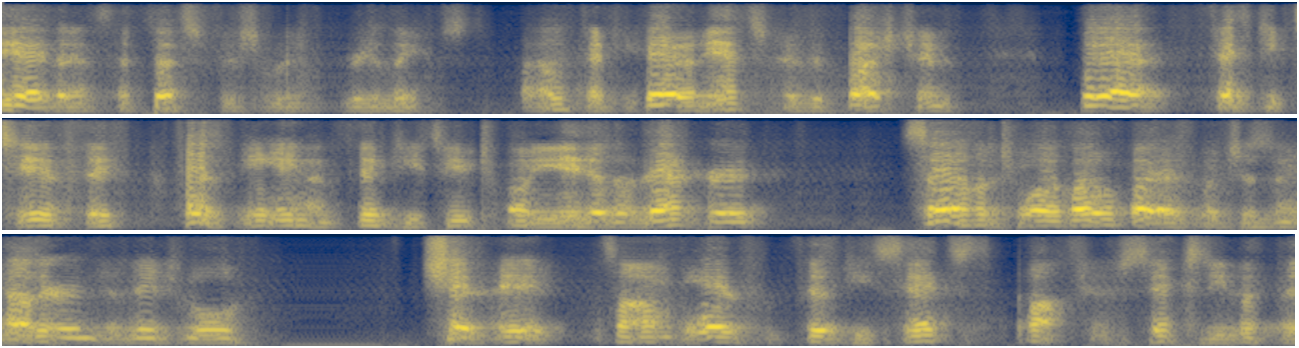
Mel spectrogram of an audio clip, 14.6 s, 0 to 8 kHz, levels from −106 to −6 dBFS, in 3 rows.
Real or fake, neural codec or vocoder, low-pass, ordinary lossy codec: fake; codec, 16 kHz, 0.5 kbps, FreqCodec, smaller model; 7.2 kHz; MP3, 64 kbps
